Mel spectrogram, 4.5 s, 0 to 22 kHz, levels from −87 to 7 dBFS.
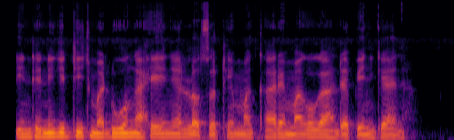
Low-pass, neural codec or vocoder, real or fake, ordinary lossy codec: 19.8 kHz; none; real; Opus, 16 kbps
